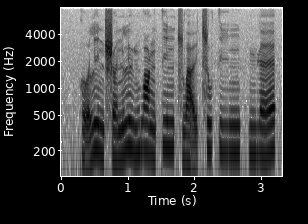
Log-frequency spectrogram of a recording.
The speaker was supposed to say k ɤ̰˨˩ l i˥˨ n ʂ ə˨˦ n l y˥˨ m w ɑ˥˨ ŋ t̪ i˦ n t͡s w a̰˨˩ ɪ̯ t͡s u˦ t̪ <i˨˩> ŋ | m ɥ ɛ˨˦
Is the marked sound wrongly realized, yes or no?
yes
